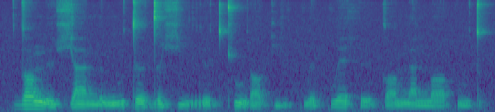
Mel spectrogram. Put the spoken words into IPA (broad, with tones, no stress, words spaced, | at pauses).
dɒ˦ŋø˨ça˨ ŋə˨ŋu˨˦tə˦d̪ə˦ çi˨rø˨tcʰu˦˨ ɾɒ˦kji˨kʷɛ˦ kʷɛ˦hø˨ kɒ˦ŋa˦ ŋɒ˦ku˦t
